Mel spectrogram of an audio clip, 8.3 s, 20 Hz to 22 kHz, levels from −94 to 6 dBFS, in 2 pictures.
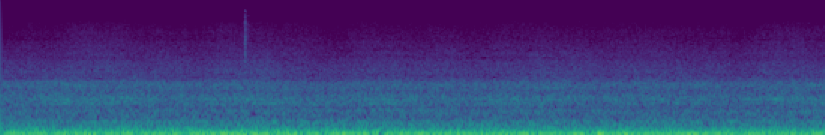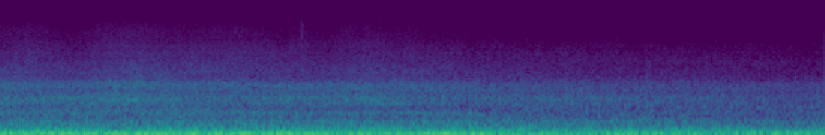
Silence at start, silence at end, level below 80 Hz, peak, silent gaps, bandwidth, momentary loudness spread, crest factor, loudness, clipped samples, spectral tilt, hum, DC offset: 0 s; 0 s; -32 dBFS; -16 dBFS; none; 4.2 kHz; 6 LU; 14 dB; -35 LUFS; under 0.1%; -8.5 dB/octave; none; under 0.1%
